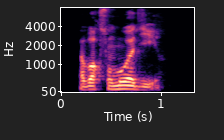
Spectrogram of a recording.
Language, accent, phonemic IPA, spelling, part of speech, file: French, France, /a.vwaʁ sɔ̃ mo a diʁ/, avoir son mot à dire, verb, LL-Q150 (fra)-avoir son mot à dire.wav
- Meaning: to have a say in the matter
